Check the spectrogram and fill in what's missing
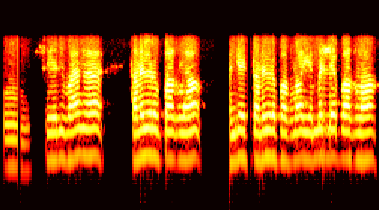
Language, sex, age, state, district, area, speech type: Tamil, male, 45-60, Tamil Nadu, Krishnagiri, rural, conversation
